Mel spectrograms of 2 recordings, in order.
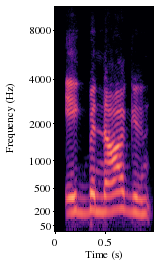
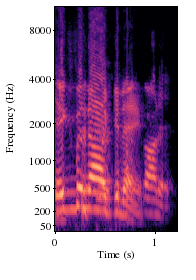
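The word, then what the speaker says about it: Igbinoghene: Okay, Noah Igbenogany. I'm not even going to pronounce that name. Igbenogany.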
